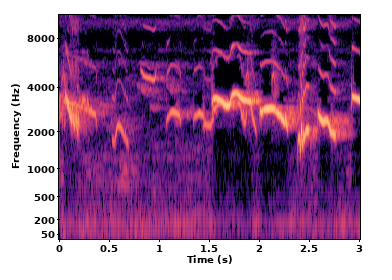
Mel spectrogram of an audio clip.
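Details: Oriental magpie-robin producing a continuous stream of whistled notes, some short and slurred, others long and level, loud and clear throughout.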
